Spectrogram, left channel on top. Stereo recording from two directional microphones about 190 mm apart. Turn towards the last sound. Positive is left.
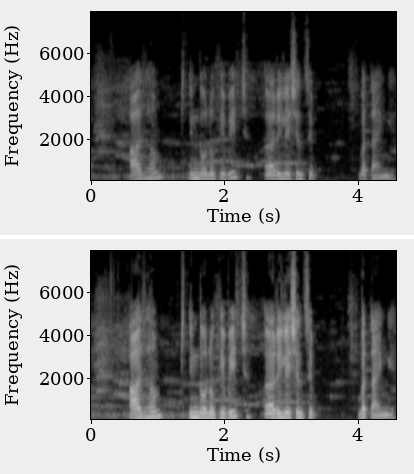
turn(degrees=-30)  # may be behind; listen again after turning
